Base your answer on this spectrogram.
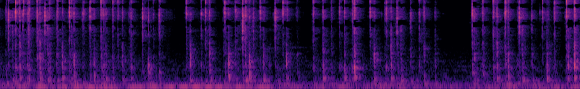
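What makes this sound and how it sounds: Very long red acrylic nails and fingertips type quickly and continuously on the hollow plastic keys of a full-size white and silver computer keyboard with a numeric keypad, lying on a map. Bright, sharp clicks and nail taps come in dense bursts with very short decay, separated by brief pauses, over a faint low hum.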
